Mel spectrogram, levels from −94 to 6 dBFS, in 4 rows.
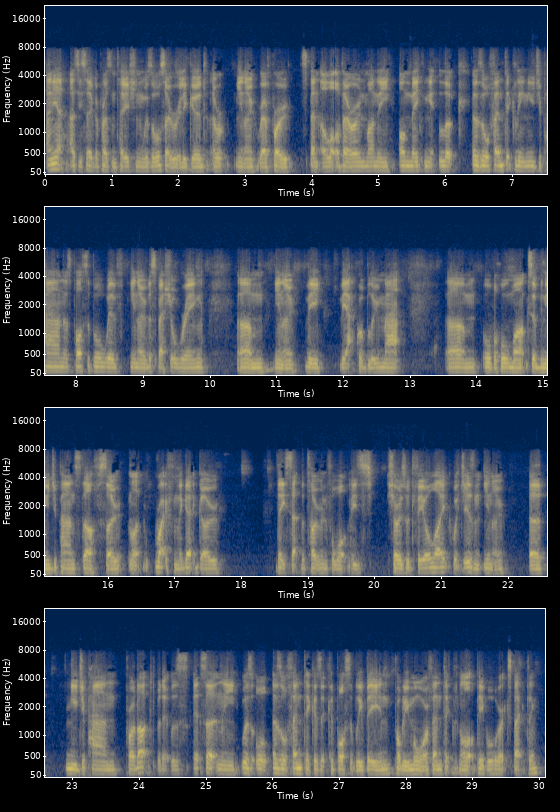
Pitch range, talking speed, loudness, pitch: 95-100 Hz, 210 wpm, -19 LUFS, 95 Hz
